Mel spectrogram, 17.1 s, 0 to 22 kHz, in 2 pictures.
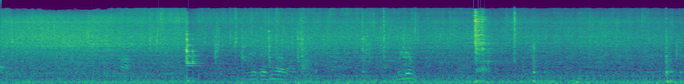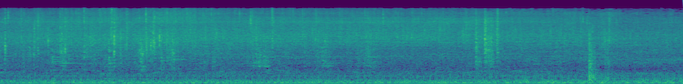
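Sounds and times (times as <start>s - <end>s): eggs sizzling in a metal pan: 0.0s - 16.8s
low steady rumble: 0.0s - 17.0s
metal spatula scraping a pan: 8.9s - 13.4s.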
